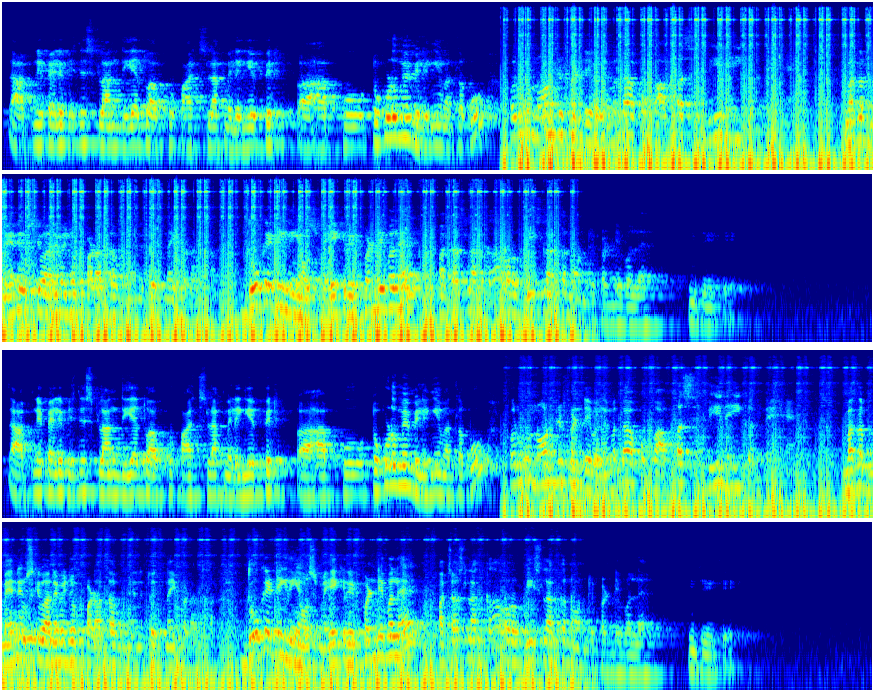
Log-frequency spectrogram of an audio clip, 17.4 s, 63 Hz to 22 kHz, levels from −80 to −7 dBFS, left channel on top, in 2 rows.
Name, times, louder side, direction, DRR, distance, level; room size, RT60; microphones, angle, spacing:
voice 1, 0.1-7.9 8.4-15.2, equal, 35° right, 4 dB, 1.2 m, -33 dB
sound 1, 5.0-14.5, left 5 dB, 80° left, 0.7 m, -32 dB
voice 2, 5.7-6.1 8.8-9.1 11.6-11.8 15.6-16.1, right 3 dB, 60° right, 4 dB, 0.7 m, -42 dB
13.5 x 5.2 x 3.8 m, 0.85 s
head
